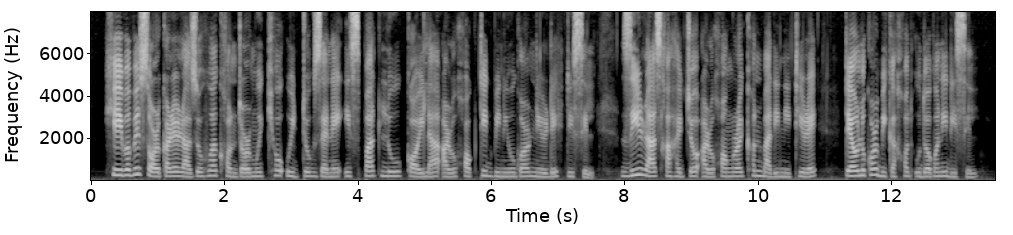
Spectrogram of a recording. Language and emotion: Assamese, neutral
